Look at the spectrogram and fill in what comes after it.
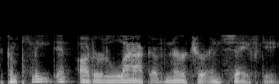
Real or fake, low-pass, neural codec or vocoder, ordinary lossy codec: real; 7.2 kHz; none; AAC, 16 kbps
